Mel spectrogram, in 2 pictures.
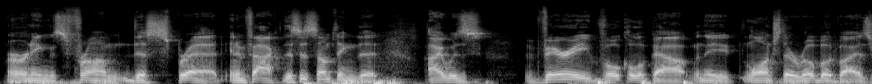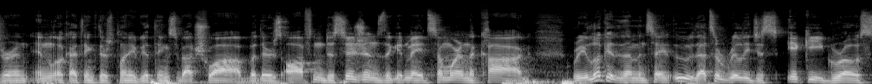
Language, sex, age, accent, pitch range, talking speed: English, male, 30-49, American, 85-105 Hz, 200 wpm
